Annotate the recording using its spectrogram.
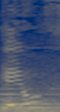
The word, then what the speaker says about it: Gail: Gail Sredanovic.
